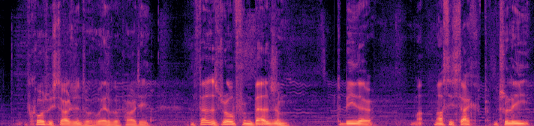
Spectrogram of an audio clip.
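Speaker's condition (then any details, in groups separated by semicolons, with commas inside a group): Parkinson's disease; diagnosed about 10 years ago, progressive, expected to worsen; aches and pains, various tremors, fingertip trouble with buttons, hallucinations, hard first morning hour needing dopamine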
